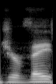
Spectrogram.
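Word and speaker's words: Gervais: And so when you look for Jer Street, you have to know how to spell it. It's G E R V A I S. It's French.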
